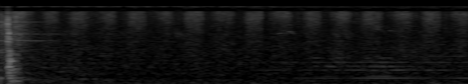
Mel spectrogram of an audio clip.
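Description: A toothbrush scrubbing teeth: a quick run of faint, even brushing strokes.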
